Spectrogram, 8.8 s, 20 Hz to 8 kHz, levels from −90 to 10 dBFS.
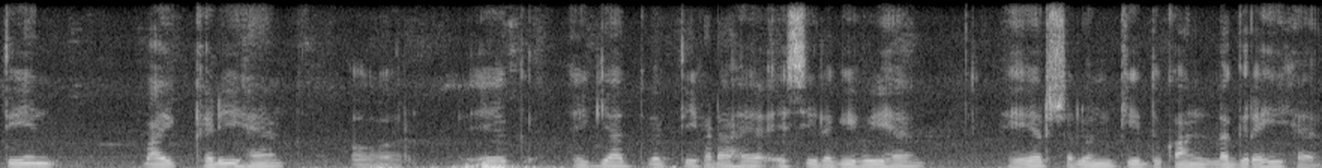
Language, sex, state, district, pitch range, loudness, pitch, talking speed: Hindi, male, Rajasthan, Bikaner, 115-130 Hz, -18 LUFS, 125 Hz, 145 wpm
